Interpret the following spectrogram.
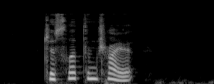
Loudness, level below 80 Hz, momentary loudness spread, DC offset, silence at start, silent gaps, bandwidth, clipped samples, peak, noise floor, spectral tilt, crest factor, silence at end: -24 LUFS; -60 dBFS; 7 LU; under 0.1%; 0.45 s; none; 11.5 kHz; under 0.1%; -6 dBFS; -59 dBFS; -4.5 dB/octave; 20 dB; 0.85 s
